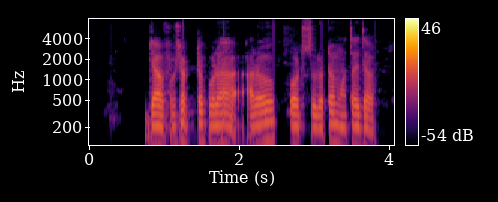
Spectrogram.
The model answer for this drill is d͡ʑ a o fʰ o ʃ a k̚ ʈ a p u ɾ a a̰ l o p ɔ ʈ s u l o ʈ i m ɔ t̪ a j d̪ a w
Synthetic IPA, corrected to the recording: d͡ʑ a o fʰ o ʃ a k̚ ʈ a p ɔ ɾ a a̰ ɾ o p ɔ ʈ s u l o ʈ a m ɔ t̪ a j d̪ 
